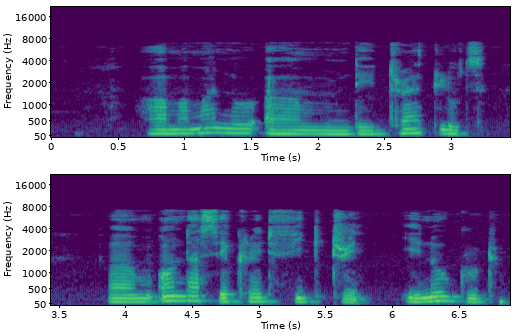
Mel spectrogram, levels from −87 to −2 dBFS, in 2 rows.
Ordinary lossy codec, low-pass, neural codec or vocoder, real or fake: MP3, 64 kbps; 7.2 kHz; none; real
